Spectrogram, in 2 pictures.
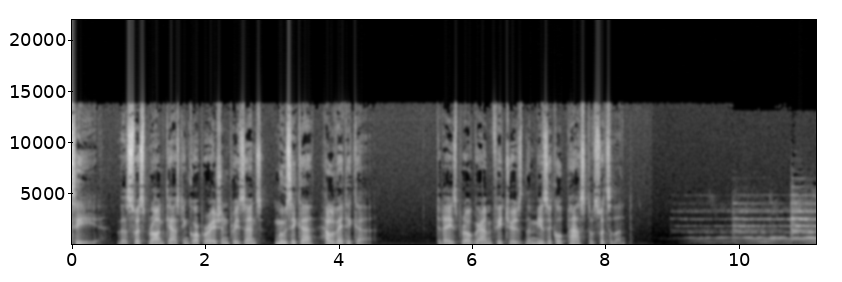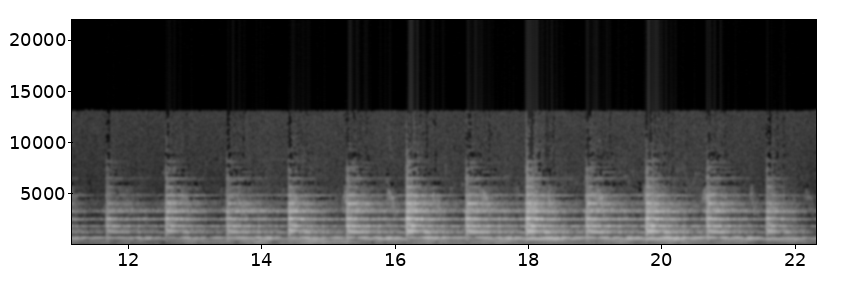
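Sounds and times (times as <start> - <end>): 
speech: 0.0 - 4.6, 5.5 - 8.4
single village church bell tolling: 9.2 - 22.3.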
